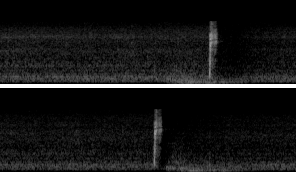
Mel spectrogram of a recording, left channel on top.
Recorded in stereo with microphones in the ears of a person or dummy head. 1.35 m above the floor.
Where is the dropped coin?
No dropped coin in this recording.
